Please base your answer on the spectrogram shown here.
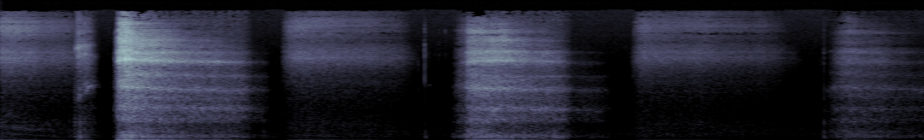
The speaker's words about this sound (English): Let's all breathe in and breathe out three times.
